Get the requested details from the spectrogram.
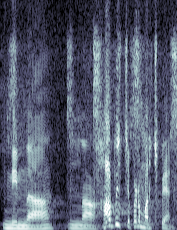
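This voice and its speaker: A man's voice: a little high, brisk, lightly acted. A young man in a film scene, talking playfully with his friends and a girl he likes. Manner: lively, playful banter. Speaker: young college man, lead. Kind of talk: film dialogue. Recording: film soundtrack with reverb and background score.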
